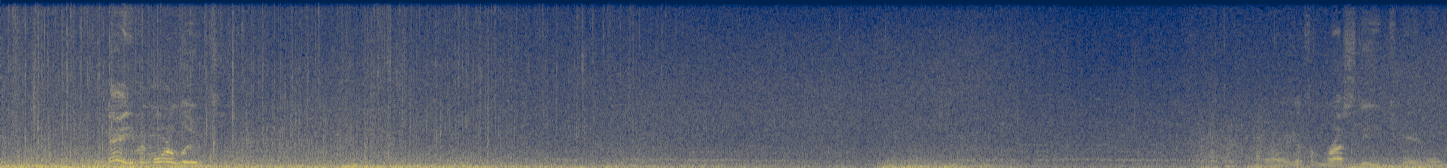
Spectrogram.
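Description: A man speaks casually into a nearby microphone.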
